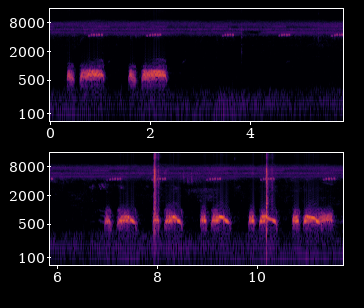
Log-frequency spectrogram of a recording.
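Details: Wild spotted dove, very persistent, calling in a contest beneath a communal house, in a spaced 'bài thưa' song style: low hoarse coos, each a short note then a longer one, in bursts with pauses. A steady high insect drone and faint high whistles run throughout.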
